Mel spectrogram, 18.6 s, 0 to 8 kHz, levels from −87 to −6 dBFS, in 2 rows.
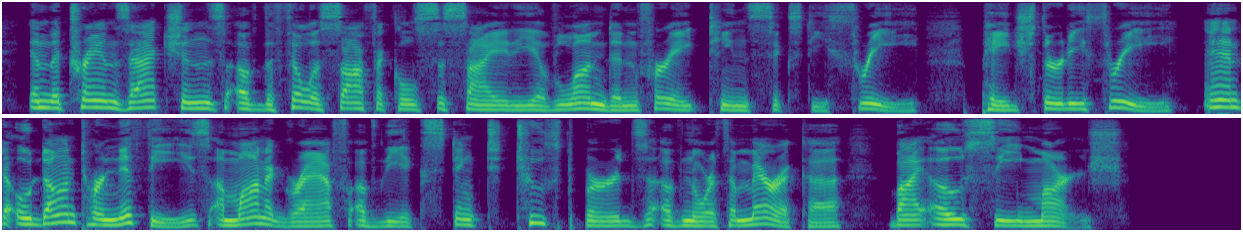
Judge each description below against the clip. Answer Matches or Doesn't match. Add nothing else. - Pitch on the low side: Matches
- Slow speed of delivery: Matches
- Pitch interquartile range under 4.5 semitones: Doesn't match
